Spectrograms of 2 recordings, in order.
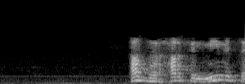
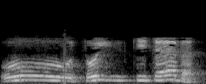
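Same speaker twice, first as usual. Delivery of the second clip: higher, slow chanted recitation; Quran recitation; 5 semitones higher, slower than usual. Shown as a demonstration. Teacher recites for students to judge, higher slow recitation. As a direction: chant it slowly at a raised pitch.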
